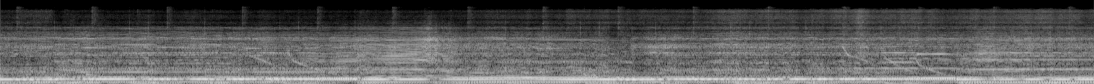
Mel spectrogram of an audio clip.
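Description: Live rock band playing: electric guitar and bass guitar over a steady, held low note.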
